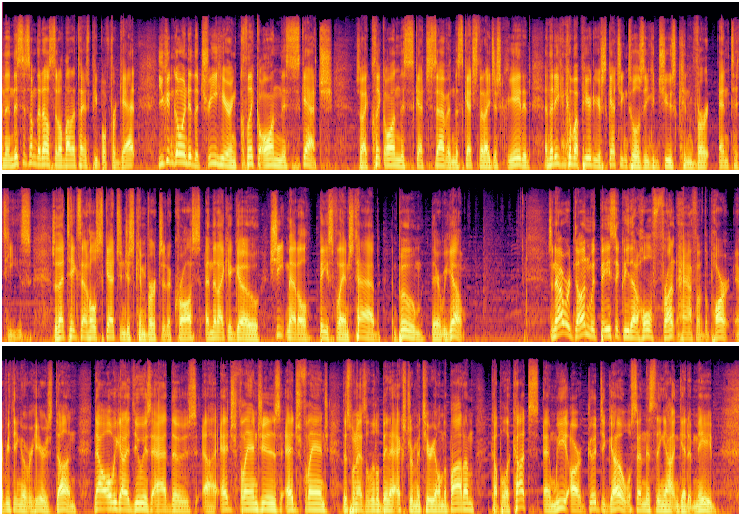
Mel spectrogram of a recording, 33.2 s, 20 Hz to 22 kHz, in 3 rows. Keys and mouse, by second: 0.9 click, 1.5 alt+1, 2.5 click, 3.5 ctrl+shift+click, 5.0 alt+1, 6.2 click, 11.4 click, 14.9 click, 15.8 click, 17.7 click, 18.4 click, 20.9 alt+1, 21.3 click, 22.1 click, 23.1 alt+1, 23.8 alt+1, 24.2 click, 24.9 click, 26.5 click, 27.5 click, 29.4 click, 30.2 click, 30.9 alt+1, 32.1 click.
